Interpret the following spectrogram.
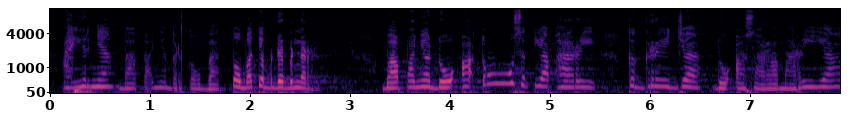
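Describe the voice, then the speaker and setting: Lively high-voiced woman preaching. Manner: lively, addresses audience directly, acts out quoted voices. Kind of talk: animated sermon with storytelling. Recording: reverberant hall.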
